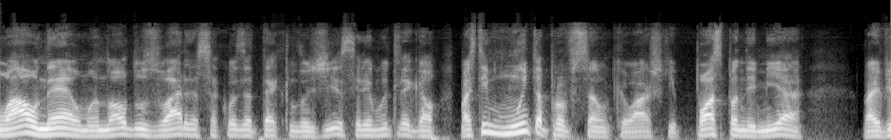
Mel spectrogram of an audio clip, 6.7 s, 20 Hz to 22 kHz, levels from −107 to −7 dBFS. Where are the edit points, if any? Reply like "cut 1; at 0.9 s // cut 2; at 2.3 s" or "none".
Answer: cut 1; at 3.4 s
